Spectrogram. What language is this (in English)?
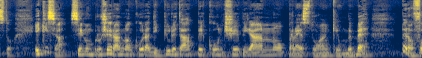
Italian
